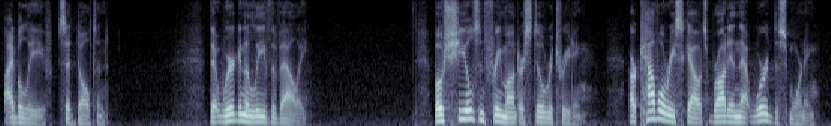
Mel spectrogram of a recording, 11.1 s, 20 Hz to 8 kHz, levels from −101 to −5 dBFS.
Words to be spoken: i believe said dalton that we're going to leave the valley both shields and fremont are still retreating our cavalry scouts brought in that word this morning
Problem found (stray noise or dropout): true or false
false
